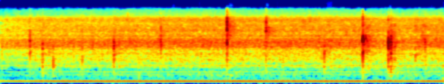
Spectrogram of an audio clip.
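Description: Wood pigeon fillets fry over high heat in a pan, giving a steady soft sizzle with scattered small pops and crackles, fairly faint over a low constant hum.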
